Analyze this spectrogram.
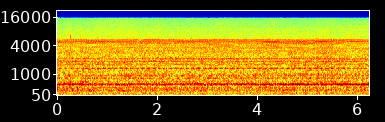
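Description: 1999 Toyoda GL5A-63II CNC OD cylindrical grinder running under power, its grinding-wheel spindle turning and its work head just started at 75 RPM: a steady mechanical hum with one constant mid-pitched whine.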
